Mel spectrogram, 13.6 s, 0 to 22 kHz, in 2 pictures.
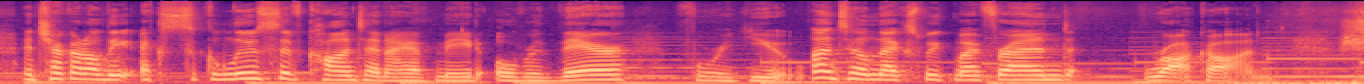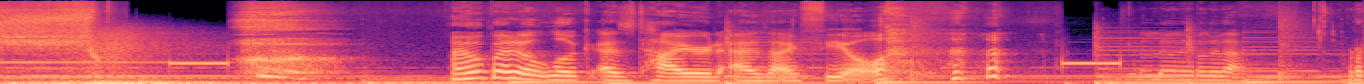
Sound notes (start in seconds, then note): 8.0 yawning; 11.2 laughing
